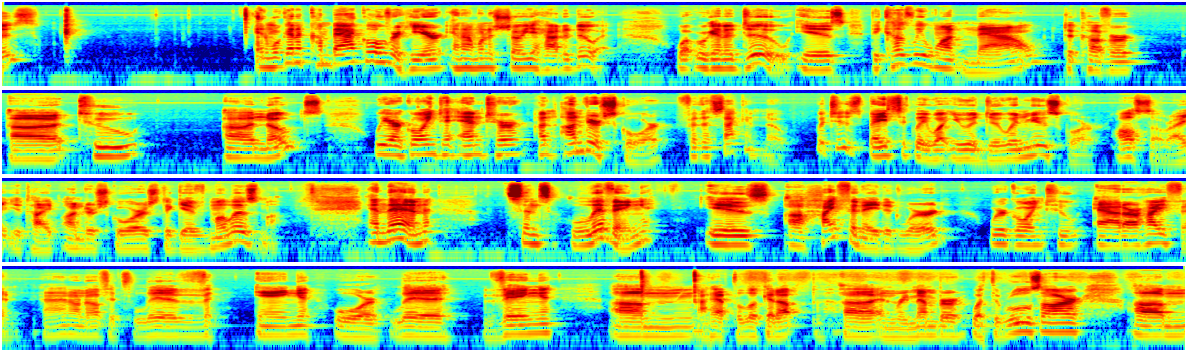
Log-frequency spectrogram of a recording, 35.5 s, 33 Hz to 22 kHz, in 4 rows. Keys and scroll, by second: 0.3 ctrl+z, 0.9 ctrl+z.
